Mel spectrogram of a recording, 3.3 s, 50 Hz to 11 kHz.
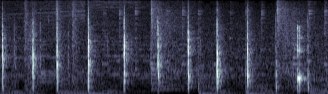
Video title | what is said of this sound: Ultra Thin Rugged Smartphone III f150 AIR1 Pro - A Detailed Review | i feel like something is empty inside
